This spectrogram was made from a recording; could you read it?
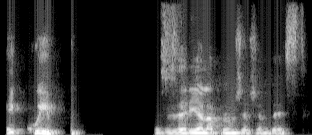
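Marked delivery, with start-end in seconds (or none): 0.0-0.7 "Equip" with a crisp, exaggerated final p; overdone equip. Shown as a demonstration. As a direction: overact the end of "Equip", pop the p. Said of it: "yo les invito a que lo sobreactúen".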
